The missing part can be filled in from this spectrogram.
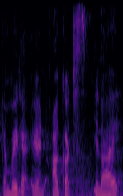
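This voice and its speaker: High-voiced New woman sharing a eulogy. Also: fairly even intonation, fast talker. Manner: chatty, humorous storytelling, acts out quotes. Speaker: daughter giving a eulogy. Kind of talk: eulogy at a family service. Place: large hall at a memorial service. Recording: echoey hall, faint background noise.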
